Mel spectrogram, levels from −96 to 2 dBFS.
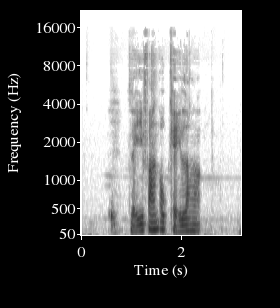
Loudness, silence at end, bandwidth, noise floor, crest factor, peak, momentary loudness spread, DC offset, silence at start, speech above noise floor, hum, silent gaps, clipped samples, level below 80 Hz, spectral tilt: -24 LUFS; 0 s; 16 kHz; -60 dBFS; 20 dB; -6 dBFS; 16 LU; under 0.1%; 0.15 s; 38 dB; none; none; under 0.1%; -56 dBFS; -6.5 dB/octave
